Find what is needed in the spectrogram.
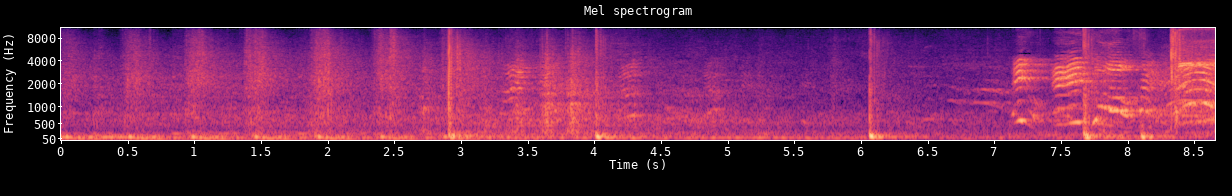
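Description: A volleyball struck by hand in a rally: three sharp slaps, about a second and then two seconds apart, for the serve, the pass and the attack. Voices break in near the end.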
